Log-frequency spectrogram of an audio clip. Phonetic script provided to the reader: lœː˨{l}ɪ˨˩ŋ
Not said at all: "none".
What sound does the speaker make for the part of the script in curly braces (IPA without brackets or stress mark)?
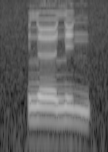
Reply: l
